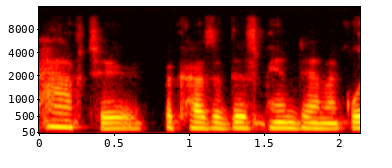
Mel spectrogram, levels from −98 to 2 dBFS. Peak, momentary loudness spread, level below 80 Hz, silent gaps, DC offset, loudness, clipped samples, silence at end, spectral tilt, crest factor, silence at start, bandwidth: -14 dBFS; 4 LU; -76 dBFS; none; under 0.1%; -31 LUFS; under 0.1%; 0 s; -7.5 dB/octave; 16 dB; 0 s; 11.5 kHz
